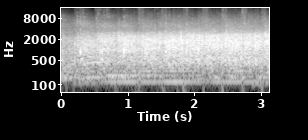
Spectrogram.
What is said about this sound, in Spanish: Aleluya. Aleluya. un aplauso fuerte, Señor, hermanos.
